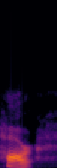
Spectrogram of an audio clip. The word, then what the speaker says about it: hour: Oke, jadi teman-teman kalau tadi saya notice hour itu hanya hilang ya, kita bacanya cuman hour aja. Hour gitu, salah ya, kita bacanya cuman hour, hanya hilang.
